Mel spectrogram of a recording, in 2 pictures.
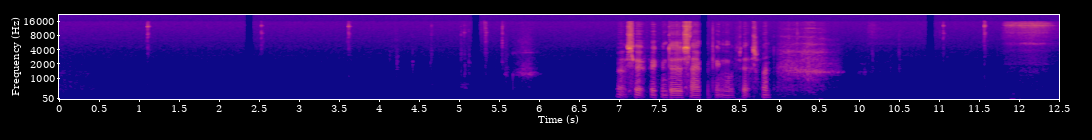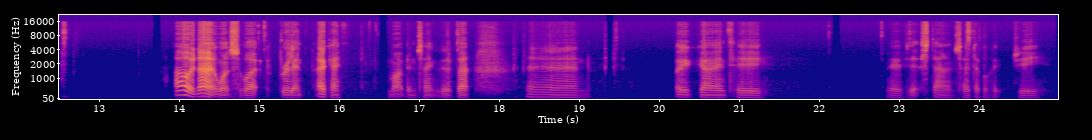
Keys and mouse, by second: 2.5-4.5 drag, 4.7 middle click, 7.9-9.9 drag, 9.1 a, 9.9-13.9 middle drag, 10.5 b, 12.6 g, 16.1 click, 16.1 middle click, 16.3 click, 17.1-18.3 middle drag, 18.3 a, 19.5 b, 23.9 g.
